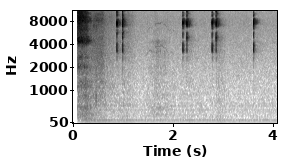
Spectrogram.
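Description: Near silence broken by faint clicks of a computer mouse button, in four groups, mostly quick pairs. A low steady hum sits underneath.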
